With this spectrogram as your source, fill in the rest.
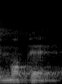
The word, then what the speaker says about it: Muppet: So the first one is the word Muppet, or as we pronounce it here in Northern England, Muppet. We don't pronounce the T on the end, so we just say Muppet.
